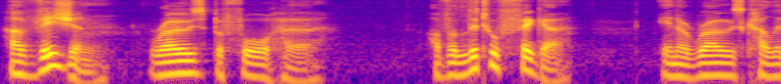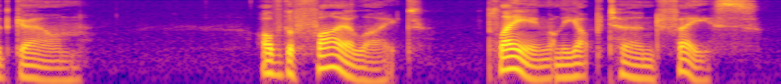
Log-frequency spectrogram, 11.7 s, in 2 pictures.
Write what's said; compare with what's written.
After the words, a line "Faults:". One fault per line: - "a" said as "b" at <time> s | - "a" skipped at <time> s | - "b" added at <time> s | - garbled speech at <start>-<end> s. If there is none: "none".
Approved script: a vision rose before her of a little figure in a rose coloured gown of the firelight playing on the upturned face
a vision rose before her of a little figure in a rose coloured gown of the firelight playing the upturned face
Faults:
- "on" skipped at 10.0 s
